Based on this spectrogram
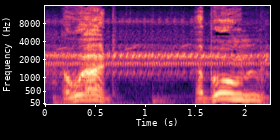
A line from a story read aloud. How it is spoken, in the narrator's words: Pondlarca cried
